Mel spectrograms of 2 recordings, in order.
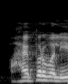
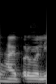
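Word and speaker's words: hyperbole: या फिर हम एक और बोल सकते हैं इसको, बहुत ज़्यादा हाइपरबली, एक वर्ड होता है हाइपरबली। हाइपरबली, ध्यान रखना इसका प्रोनाउंसिएशन हाइपरबली है, हाइपरबोल मत करना।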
